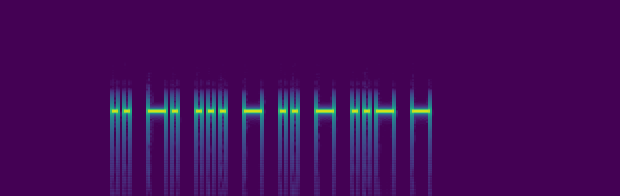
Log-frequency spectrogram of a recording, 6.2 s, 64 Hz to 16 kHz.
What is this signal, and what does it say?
Morse code, heard as a keyed tone, about 20 wpm, 700 Hz. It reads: INSTITUT
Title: Build A Word - 4 Letters At A Time - 11-Letter Words - 20wpm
